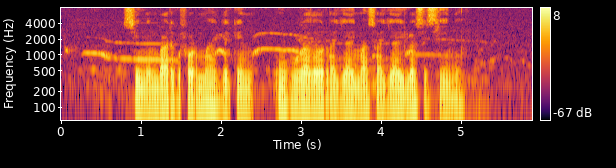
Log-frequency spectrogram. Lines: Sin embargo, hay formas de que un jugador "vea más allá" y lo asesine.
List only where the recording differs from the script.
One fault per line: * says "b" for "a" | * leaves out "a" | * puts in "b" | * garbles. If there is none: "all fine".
* leaves out "hay"
* says "allá" for "vea"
